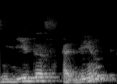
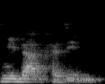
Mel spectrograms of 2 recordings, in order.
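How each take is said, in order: First: It is read in Ashkenazi Hebrew pronunciation. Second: It is read in modern Hebrew pronunciation. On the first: "in Yiddish, you would read this as" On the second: "if you were reading it in modern Hebrew, you would read this"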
